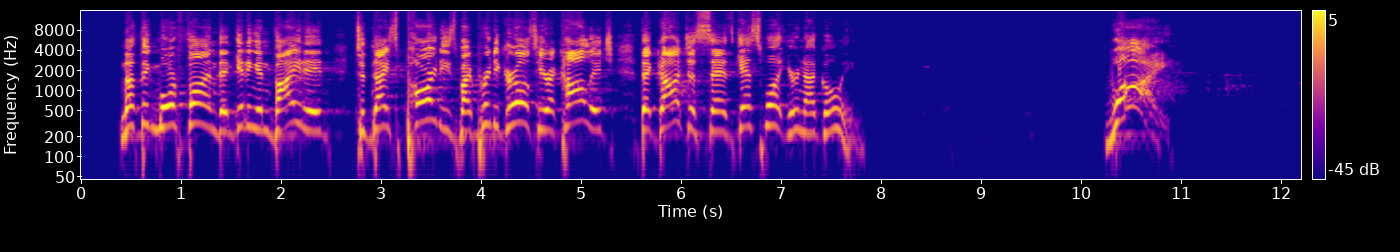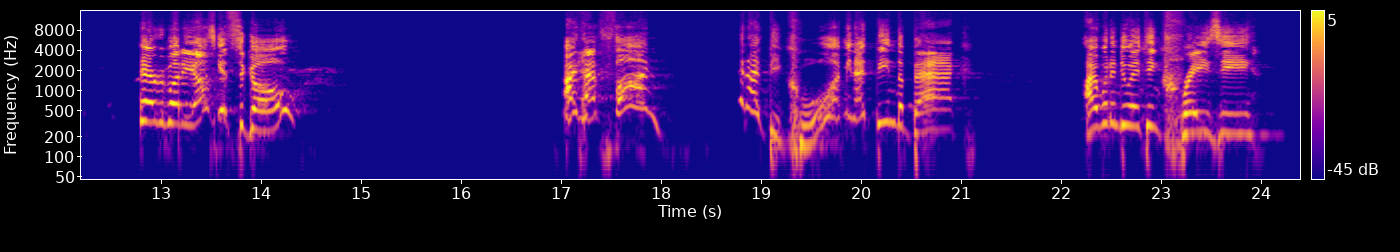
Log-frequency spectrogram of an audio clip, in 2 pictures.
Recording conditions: large echoing room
